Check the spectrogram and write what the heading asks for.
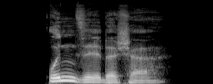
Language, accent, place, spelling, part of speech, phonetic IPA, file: German, Germany, Berlin, unsilbischer, adjective, [ˈʊnˌzɪlbɪʃɐ], De-unsilbischer.ogg
- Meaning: inflection of unsilbisch: 1. strong/mixed nominative masculine singular 2. strong genitive/dative feminine singular 3. strong genitive plural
